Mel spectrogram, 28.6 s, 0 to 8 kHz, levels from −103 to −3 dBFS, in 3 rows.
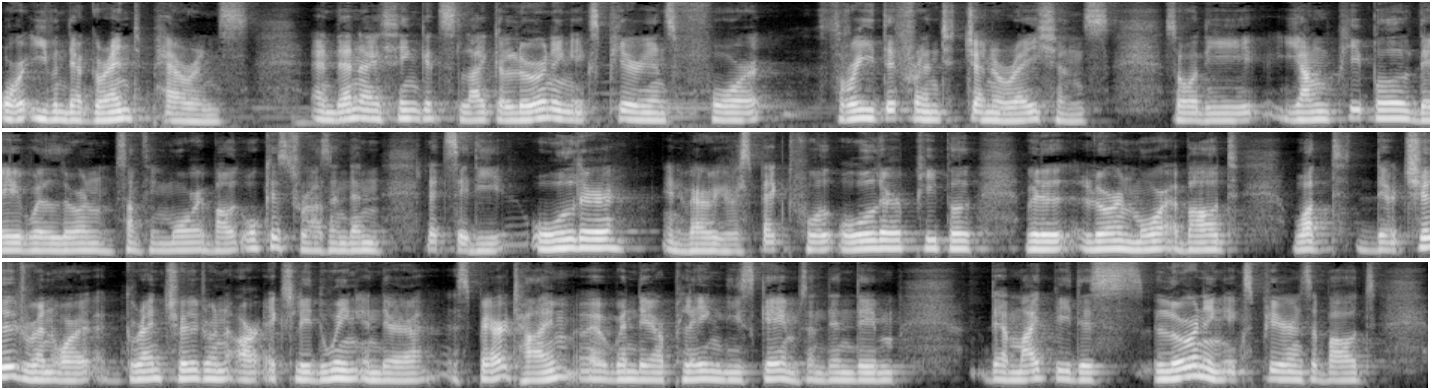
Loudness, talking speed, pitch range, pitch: -20 LUFS, 150 wpm, 130-150 Hz, 135 Hz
